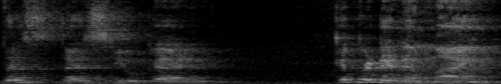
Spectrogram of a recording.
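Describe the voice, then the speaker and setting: A man with a fairly high pitch and lively intonation at a moderate pace, amid audible room echo and noticeable background noise. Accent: Indian. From India. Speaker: conference speaker, company chairman. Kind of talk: conference presentation. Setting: stage at an expo conference. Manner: halting, self-correcting.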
